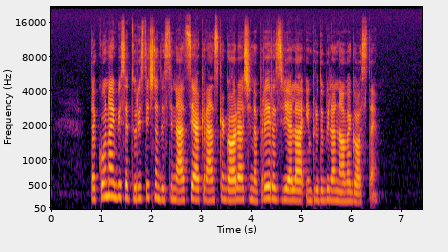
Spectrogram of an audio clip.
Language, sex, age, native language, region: Slovenian, female, 18-29, Slovenian, Central Slovenia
